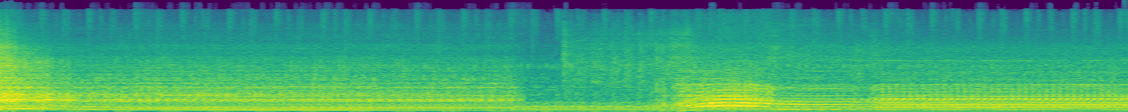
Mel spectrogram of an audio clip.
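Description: A Nissan GT-R engine fires on a cold start and settles into a steady, rumbling idle, then a short, sharp rev swells and fades before the idle resumes.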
